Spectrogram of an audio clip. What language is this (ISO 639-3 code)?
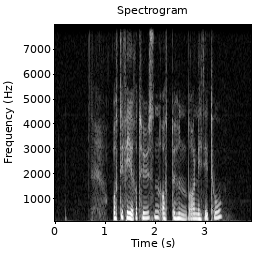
nor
